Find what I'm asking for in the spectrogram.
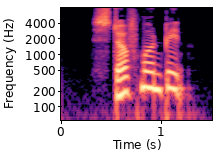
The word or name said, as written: stofmundbind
